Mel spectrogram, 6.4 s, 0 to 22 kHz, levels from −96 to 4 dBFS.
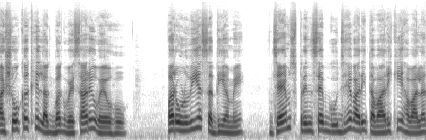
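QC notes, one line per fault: Nothing stood out on listening to the speech in this clip.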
